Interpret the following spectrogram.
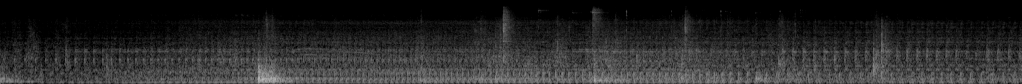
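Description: A tuk-tuk's small engine running at idle with a steady, rapid putter. There is a sharp thump about two and a half seconds in and a few lighter knocks later.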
